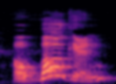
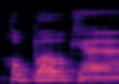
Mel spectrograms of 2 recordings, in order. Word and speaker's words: Hoboken: just sounds homey Hoboken you need to actually pronounce this put the accent on the second syllable one you've got it Hoboken Hoboken you know it's a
